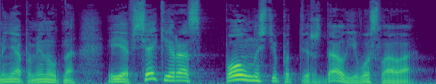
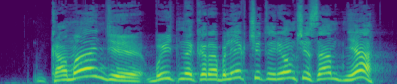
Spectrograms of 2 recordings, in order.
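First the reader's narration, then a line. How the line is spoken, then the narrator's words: Shouted after someone. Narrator (Russian): крикнул Сквайр ему вдогонку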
